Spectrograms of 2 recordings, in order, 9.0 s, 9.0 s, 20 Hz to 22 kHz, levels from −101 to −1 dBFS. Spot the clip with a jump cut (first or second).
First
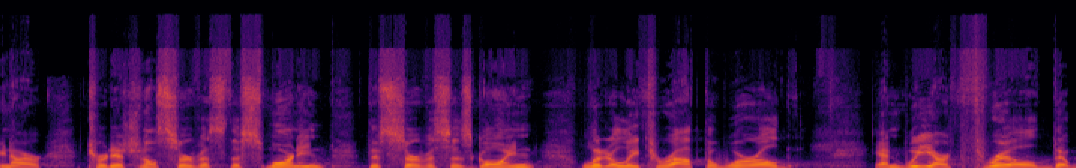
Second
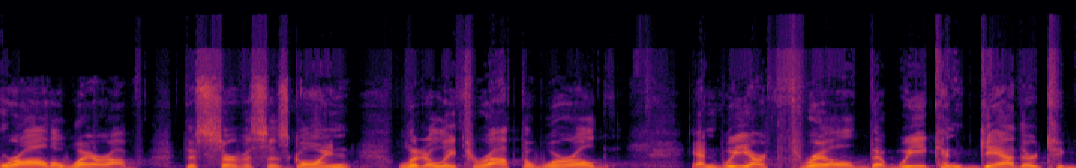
second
